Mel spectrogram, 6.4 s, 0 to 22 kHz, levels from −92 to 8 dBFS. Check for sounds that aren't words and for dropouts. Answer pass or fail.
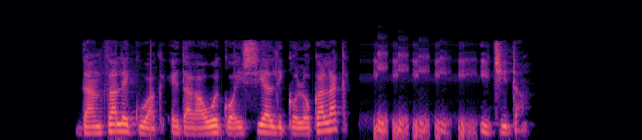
fail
